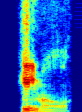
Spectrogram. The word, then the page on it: haemal: British English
